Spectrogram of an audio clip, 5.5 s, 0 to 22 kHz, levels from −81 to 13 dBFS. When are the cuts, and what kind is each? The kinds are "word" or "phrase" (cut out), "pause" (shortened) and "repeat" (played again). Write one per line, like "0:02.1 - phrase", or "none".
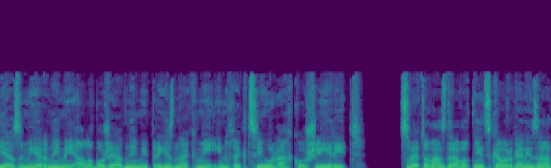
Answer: none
